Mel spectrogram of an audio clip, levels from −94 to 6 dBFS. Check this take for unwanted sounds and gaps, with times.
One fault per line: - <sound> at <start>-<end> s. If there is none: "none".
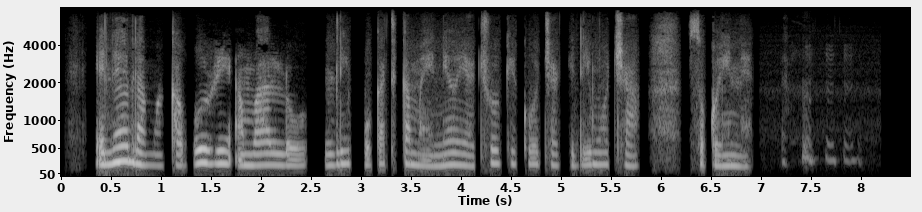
- laugh at 7.2-8.0 s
